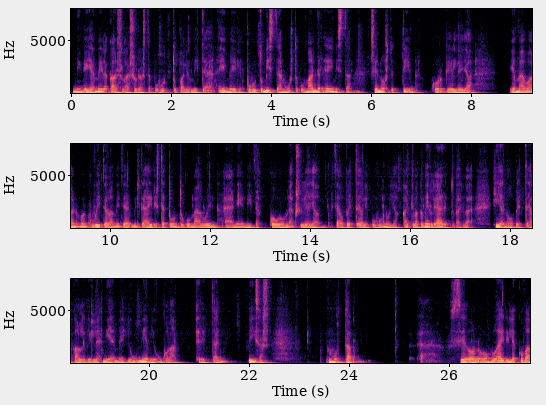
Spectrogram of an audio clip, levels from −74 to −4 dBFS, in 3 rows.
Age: 50-69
